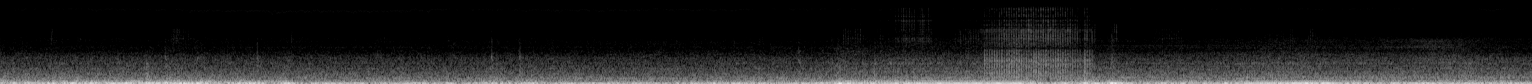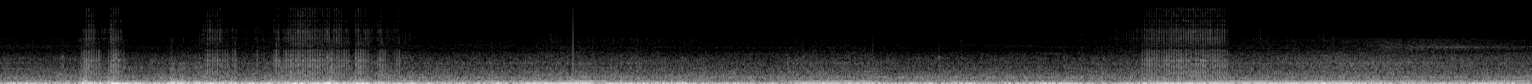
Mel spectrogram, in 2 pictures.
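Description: Car cabin noise while driving: a steady low rumble of engine and road, with a faint engine hum. Several brief louder washes of noise come about ten seconds in, again around sixteen to nineteen seconds, and near twenty-seven seconds.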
